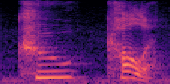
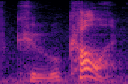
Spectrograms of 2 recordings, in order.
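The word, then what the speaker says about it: Cú Chulainn: say the name as ku kullen ku cullen pretty simple right others say who cullen putting a lot of emphasis on an h let's be honest the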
